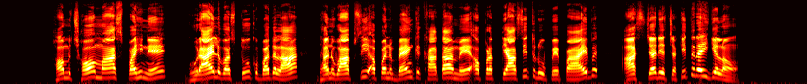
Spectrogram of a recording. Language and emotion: Maithili, surprised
